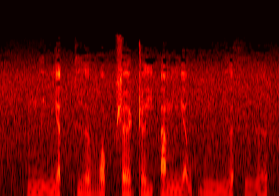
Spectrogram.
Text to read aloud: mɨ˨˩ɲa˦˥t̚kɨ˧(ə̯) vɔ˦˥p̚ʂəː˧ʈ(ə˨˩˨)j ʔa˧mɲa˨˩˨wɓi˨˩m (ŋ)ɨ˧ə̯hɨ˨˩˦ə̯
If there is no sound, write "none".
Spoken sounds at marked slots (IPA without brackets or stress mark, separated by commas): ə̯, ə˧, ɲ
